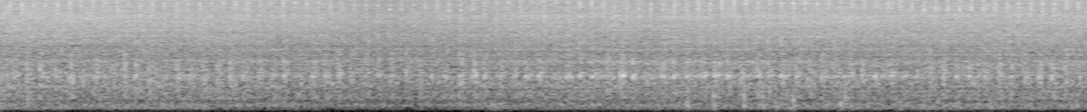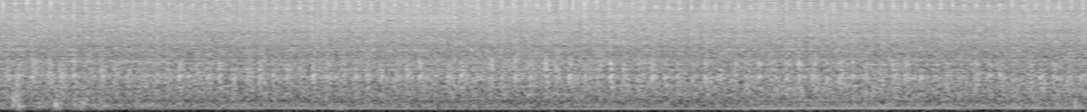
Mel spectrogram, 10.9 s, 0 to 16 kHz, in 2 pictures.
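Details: BMW N62B48 V8 idling: light fast clicking over steady engine hum, from a failed water pump.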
